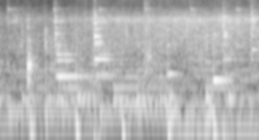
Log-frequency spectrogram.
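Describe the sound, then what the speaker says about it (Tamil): Tomatoes and onions fry in a pan, making a constant sizzle broken by a quick series of scraping and stirring strokes that sound close and fairly loud. "போட்டு நல்லா தக்காளி வெங்காயம் நல்லா மெர்ஜார மாதிரி நல்லாவே நம்ம ஃப்ரை பண்ணிடலாம்."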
